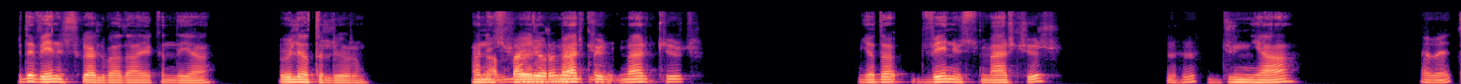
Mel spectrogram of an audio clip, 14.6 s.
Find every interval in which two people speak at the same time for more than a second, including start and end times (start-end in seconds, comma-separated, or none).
4.8-6.1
